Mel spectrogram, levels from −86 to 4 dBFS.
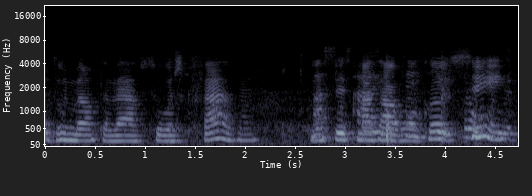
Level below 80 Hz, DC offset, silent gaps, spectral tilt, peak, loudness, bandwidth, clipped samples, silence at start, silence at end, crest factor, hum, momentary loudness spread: -70 dBFS; under 0.1%; none; -8 dB/octave; -22 dBFS; -40 LUFS; 15 kHz; under 0.1%; 0 s; 0 s; 18 dB; none; 10 LU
